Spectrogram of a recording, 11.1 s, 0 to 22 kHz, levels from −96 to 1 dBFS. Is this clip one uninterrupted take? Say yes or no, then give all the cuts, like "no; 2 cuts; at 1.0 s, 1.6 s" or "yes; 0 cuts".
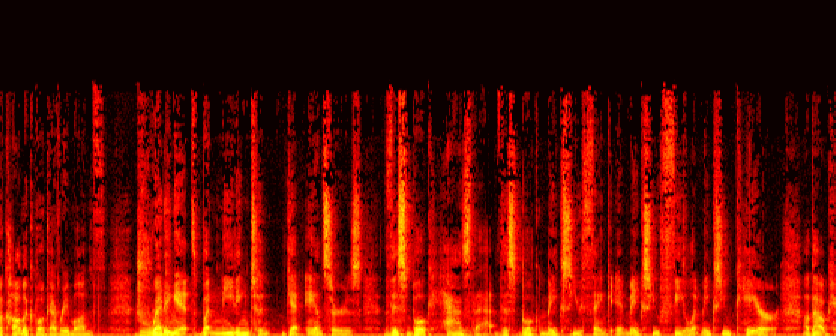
yes; 0 cuts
